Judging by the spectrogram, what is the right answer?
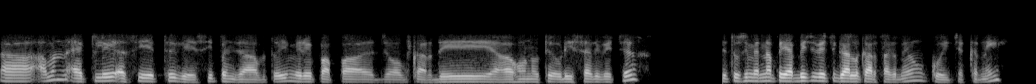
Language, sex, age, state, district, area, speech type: Punjabi, male, 18-30, Punjab, Muktsar, rural, conversation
